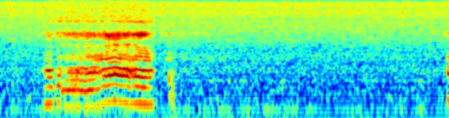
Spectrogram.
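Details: A French Bulldog, held in someone's arms, gives one wavering snore about a second long with a buzzy, fluttering tone. A brief soft snort follows, then quiet room hum.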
